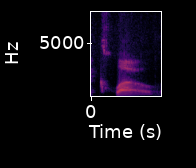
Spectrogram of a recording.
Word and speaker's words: Kllo: Back to You by Klo. That's spelled K-L-L-O.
